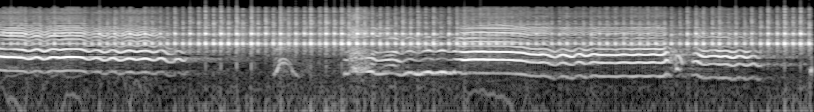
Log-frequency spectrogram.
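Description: A woman sings in a high, wavering voice with vibrato.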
